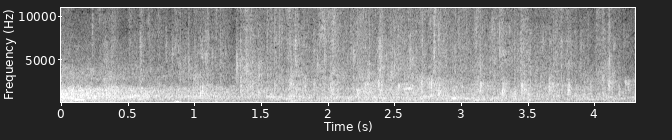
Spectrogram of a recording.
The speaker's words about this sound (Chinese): 这掌声弱了一点。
